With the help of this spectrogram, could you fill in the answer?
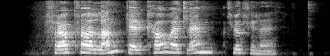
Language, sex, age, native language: Icelandic, female, 50-59, Icelandic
